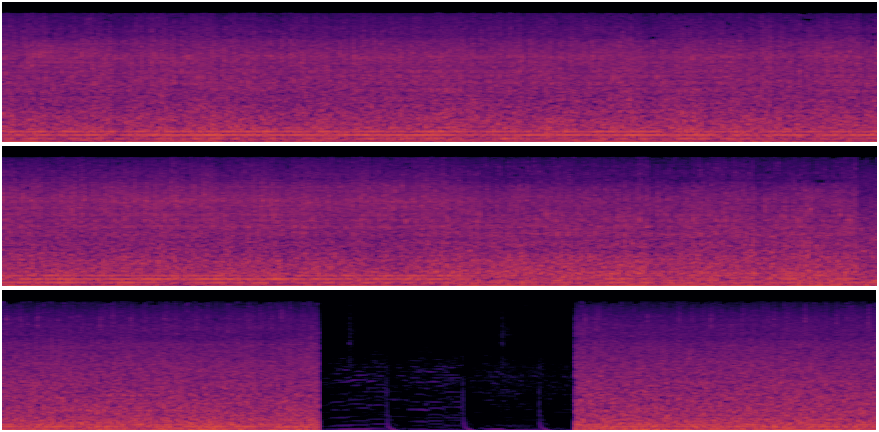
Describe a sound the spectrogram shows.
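A propeller plane's engine drones steadily, close by, with rushing wind.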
